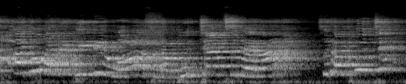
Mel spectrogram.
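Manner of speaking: high, panicked mother's cry. Retold or imitated. Mother seeing her pale child, panicked high cry. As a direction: wail it like a terrified mother. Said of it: "Saya hanya berteriak".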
